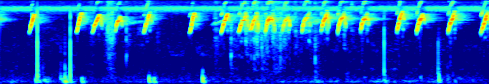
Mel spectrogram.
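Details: White-breasted waterhen chick calling its mother, played as a lure call for trapping: rapid series of thin, high, downslurred peeps, several each second, over a steady high electronic whine with a few soft low thumps.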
